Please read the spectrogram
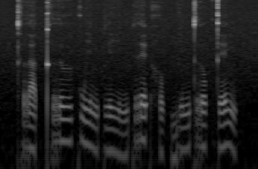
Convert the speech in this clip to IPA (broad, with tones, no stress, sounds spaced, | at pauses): kʰ r a˨˩ t̚ kʰ r ɯː˦˥ k w i˨˩ n p l iː˩˦ n p r e˥˩ ʔ h o˨˩ k̚ b i˦˥ n t r o˥˩ k̚ t e˥˩ n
